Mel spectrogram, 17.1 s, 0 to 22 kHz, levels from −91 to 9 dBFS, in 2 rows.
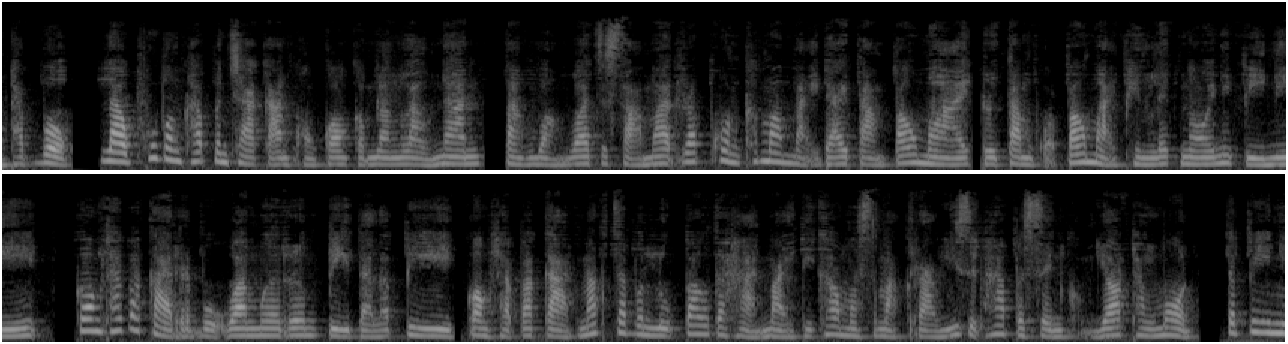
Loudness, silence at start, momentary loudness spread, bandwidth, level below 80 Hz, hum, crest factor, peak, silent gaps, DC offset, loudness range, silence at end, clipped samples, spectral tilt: -39 LUFS; 0 s; 6 LU; 14.5 kHz; -70 dBFS; none; 20 dB; -18 dBFS; 16.56-16.67 s; under 0.1%; 3 LU; 0 s; under 0.1%; -5.5 dB/octave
